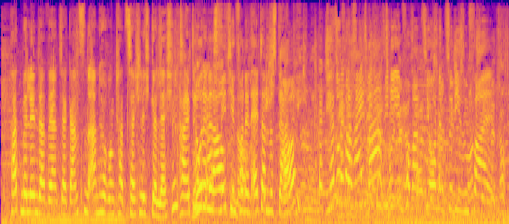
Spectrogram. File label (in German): Reporterin, Stimmproben; Law & Order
